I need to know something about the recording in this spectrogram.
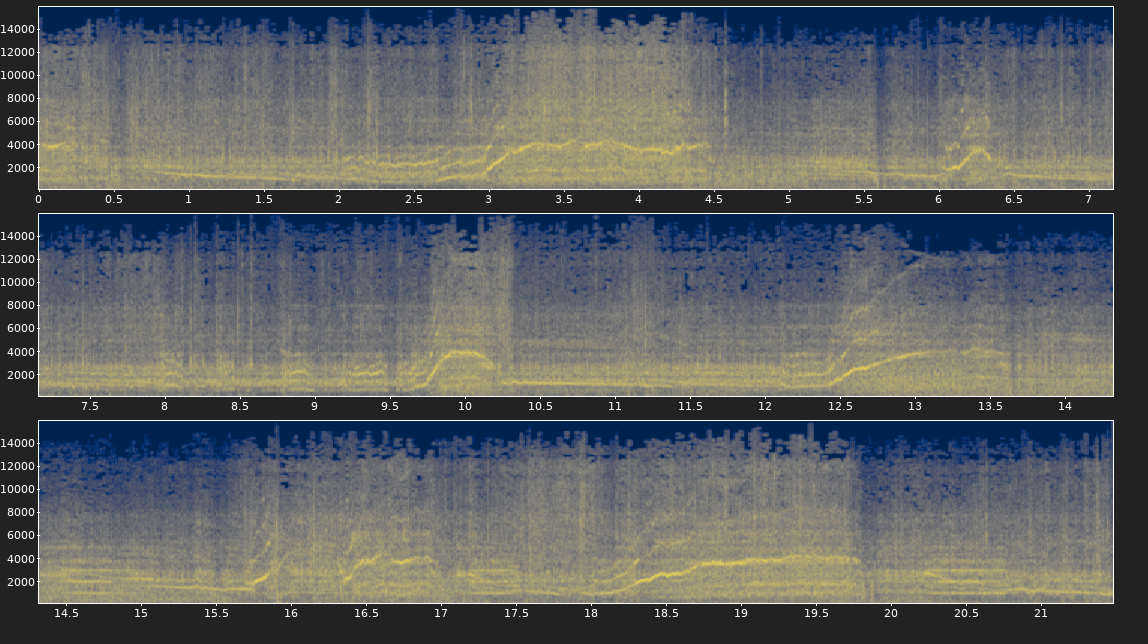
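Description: An electric RC truck's brushless motor whines, rising and falling in pitch as it accelerates.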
